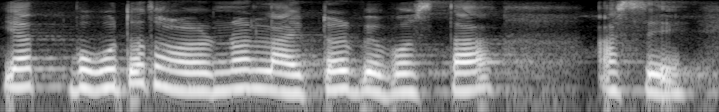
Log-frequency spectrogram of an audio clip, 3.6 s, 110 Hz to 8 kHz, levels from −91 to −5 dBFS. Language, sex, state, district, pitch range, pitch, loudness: Assamese, female, Assam, Kamrup Metropolitan, 240-275 Hz, 255 Hz, -14 LUFS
